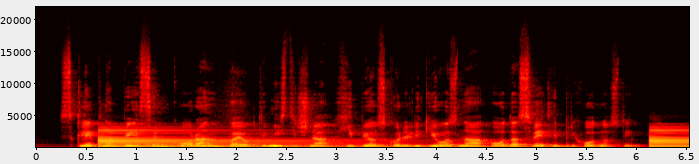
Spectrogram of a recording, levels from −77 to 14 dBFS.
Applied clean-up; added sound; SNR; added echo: none; Electric guitar; 4 dB; none.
